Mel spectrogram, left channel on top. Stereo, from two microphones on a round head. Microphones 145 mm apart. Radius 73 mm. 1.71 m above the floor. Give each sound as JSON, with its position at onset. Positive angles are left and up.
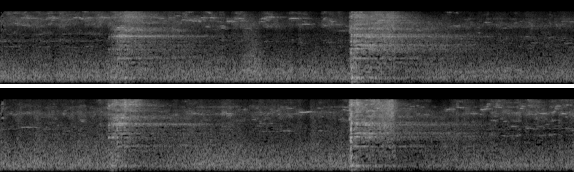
{"t": 1.1, "sound": "dishes clattering", "side_deg": -65, "distance_m": 3.5}
{"t": 3.8, "sound": "tearing paper", "side_deg": -40, "distance_m": 1.1}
